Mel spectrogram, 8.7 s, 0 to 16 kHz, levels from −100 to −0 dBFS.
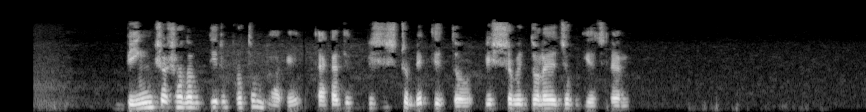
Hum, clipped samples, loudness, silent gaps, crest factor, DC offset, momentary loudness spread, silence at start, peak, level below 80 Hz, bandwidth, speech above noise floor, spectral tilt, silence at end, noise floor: none; under 0.1%; -17 LUFS; none; 18 dB; under 0.1%; 11 LU; 1.3 s; -2 dBFS; -60 dBFS; 7.8 kHz; 54 dB; -5 dB/octave; 2.4 s; -71 dBFS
